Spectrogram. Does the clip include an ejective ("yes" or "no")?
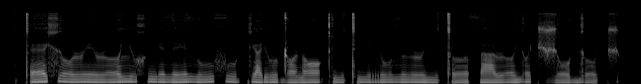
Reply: yes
